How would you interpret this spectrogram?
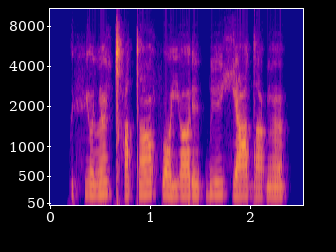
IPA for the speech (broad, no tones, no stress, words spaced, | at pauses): fʲolə̃ǀʰə tˤõfɔ jʌɾi ɓi çædˤɤ ɡə̃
